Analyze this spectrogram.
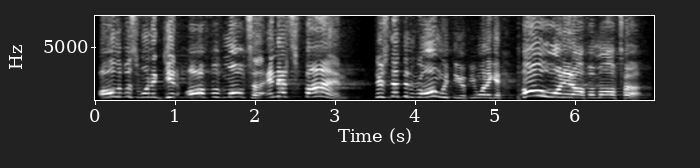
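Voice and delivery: loud, high pulpit delivery; full-force preaching. Real, not acted. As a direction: drive the warning home at full voice.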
